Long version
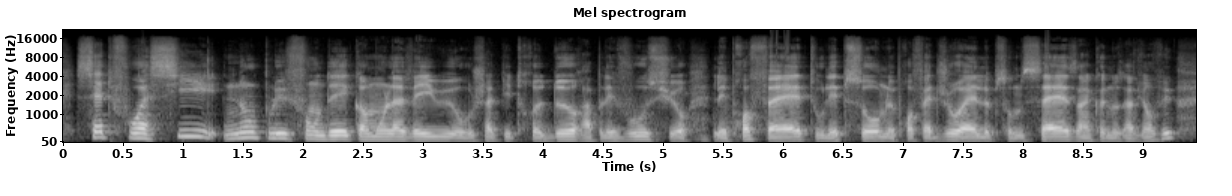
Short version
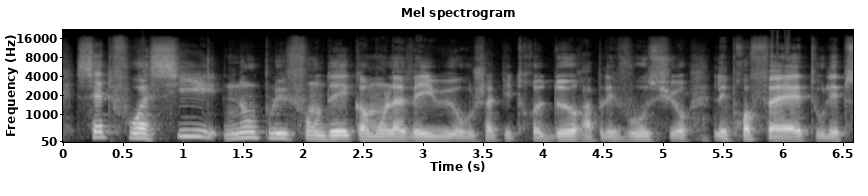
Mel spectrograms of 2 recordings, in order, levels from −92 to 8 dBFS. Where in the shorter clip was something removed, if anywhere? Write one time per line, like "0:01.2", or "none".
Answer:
none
